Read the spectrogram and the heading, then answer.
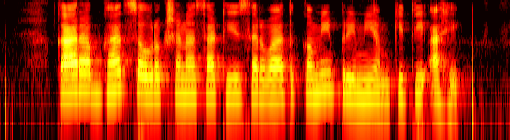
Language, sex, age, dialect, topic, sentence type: Marathi, female, 31-35, Standard Marathi, banking, statement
